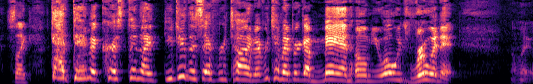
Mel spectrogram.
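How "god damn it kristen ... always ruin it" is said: very high, loud hammed-up tirade; high-pitched mock scolding yell; mock angry yelling. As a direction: imitate a mother shrieking at her kid. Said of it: "the fucking head starts yelling at Kristen".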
